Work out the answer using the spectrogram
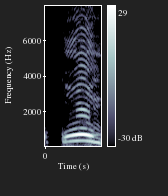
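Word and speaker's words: comb: बी के ठीक पहले जब एम हो तो बी चुपचाप हो जाएगा।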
